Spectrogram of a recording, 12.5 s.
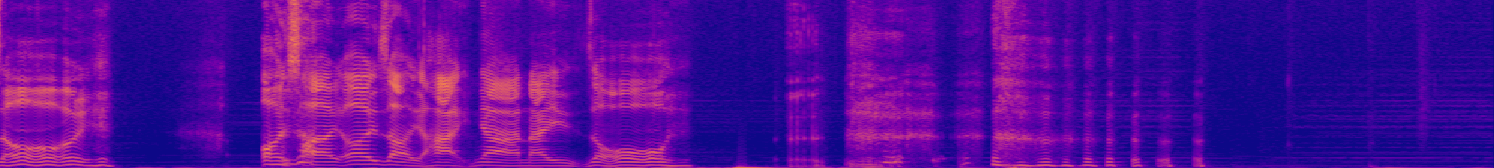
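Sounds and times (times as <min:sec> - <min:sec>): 
speech: 0:00.0 - 0:01.0, 0:02.2 - 0:05.9, 0:06.6 - 0:06.9, 0:07.5 - 0:10.2
voice acting out an old woman's hiccuping sob: 0:06.5 - 0:08.6
laughter: 0:07.1 - 0:10.1.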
